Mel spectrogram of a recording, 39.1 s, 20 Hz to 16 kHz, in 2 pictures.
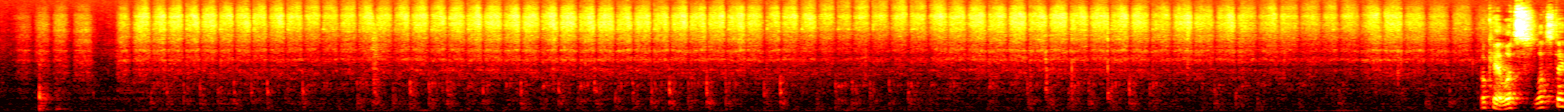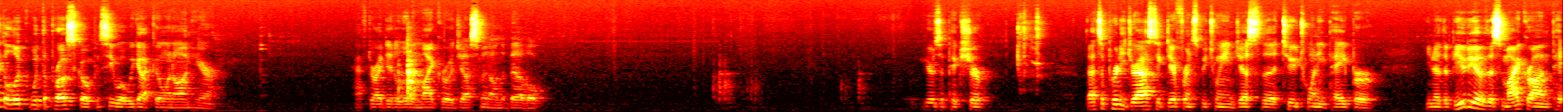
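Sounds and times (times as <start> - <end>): blade rasping on abrasive film: 1.0 - 18.6.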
